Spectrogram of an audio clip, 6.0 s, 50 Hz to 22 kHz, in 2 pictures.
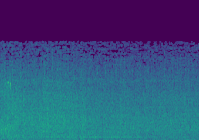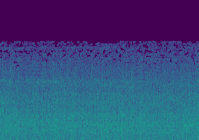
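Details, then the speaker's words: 1990 Daihatsu Charade CX small petrol engine, used car for sale: even, steady roar held at raised revs with no knocks, rattles or misses, still smooth when revved; normal revving. "Lah ini benar-benar bisa Suaranya bisa benar-benar halus Nah kita coba geber pun suaranya dia tetap aman tetap masih enak gitu"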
